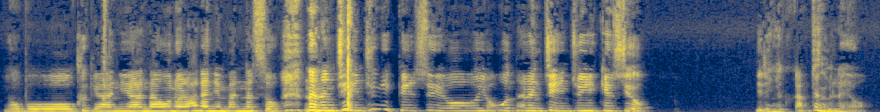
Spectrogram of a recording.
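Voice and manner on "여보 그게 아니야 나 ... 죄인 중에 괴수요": drawn-out wailing plea on one level tone; retold weeping confession. Wife on her knees confessing to startled husband, re-enacted tearful wail. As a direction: act out sobbing a confession, stretching the words. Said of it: "막 엉엉 울으니까".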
